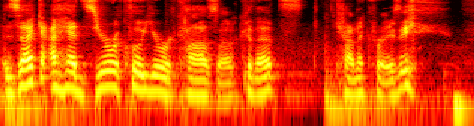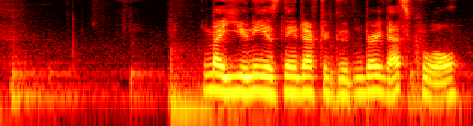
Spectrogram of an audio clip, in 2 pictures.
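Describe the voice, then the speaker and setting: A man's voice: medium pitch, unhurried, pauses often, darkish tone, soft background music. A man casually chatting on a game livestream, thinking aloud and laughing often. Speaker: game streamer.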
